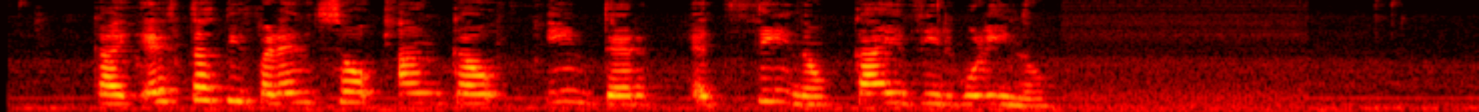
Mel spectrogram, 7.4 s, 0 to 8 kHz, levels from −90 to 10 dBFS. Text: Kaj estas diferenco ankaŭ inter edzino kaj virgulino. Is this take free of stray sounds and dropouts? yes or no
yes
